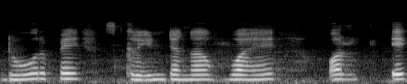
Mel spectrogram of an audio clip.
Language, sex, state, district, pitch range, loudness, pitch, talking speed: Hindi, female, Odisha, Khordha, 220-245 Hz, -16 LUFS, 225 Hz, 115 wpm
